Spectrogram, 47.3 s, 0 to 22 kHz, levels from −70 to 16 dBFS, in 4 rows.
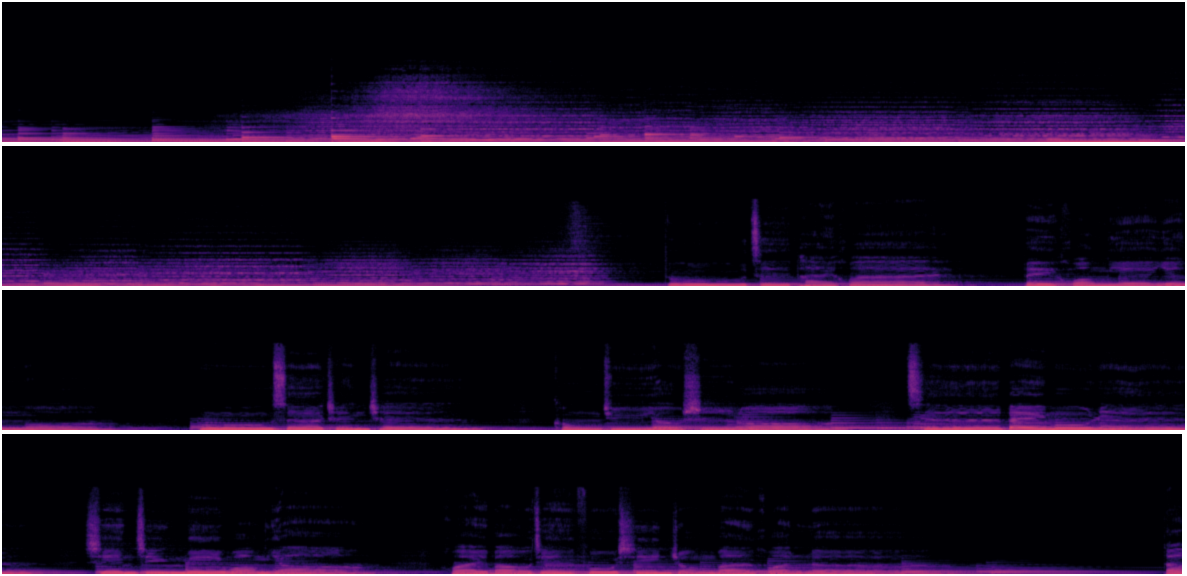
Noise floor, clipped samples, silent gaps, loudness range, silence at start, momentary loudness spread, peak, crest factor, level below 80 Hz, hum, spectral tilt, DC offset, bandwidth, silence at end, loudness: -48 dBFS; under 0.1%; none; 5 LU; 0 s; 11 LU; -10 dBFS; 16 dB; -46 dBFS; none; -6.5 dB/octave; under 0.1%; 13.5 kHz; 0 s; -27 LUFS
